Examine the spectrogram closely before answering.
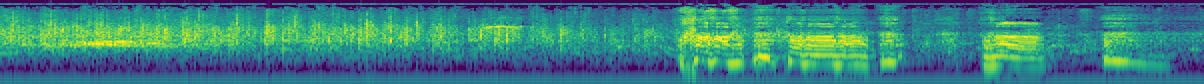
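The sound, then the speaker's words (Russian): An audience claps steadily, a dense burst of applause lasting about five seconds that fades as a man begins speaking, with faint crowd sounds lingering under his voice. “И сейчас под ваши аплодисменты я познакомлю вас с программой передач на «Быдло ТВ».”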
